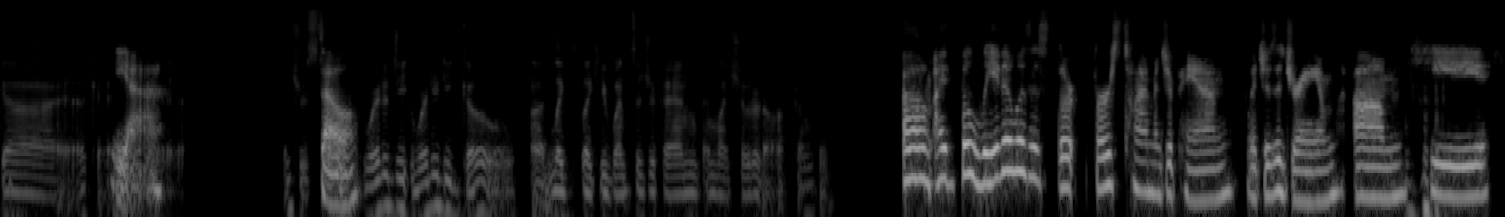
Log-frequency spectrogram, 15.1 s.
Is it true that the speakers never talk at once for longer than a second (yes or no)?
yes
